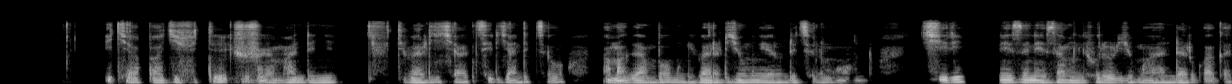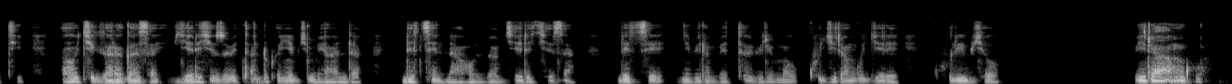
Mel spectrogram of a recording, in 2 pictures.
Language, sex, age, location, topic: Kinyarwanda, male, 25-35, Kigali, government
